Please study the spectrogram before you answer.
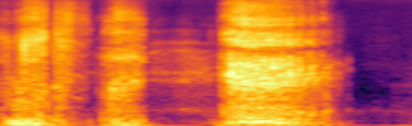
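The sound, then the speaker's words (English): A massive horse snorting and whinnying in a stable, three harsh breathy bursts, the first two short and the third longer and loudest, then quiet. “you see Hydrovor kicking the wall with both of their massive hooves, snorting and just a lather.”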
